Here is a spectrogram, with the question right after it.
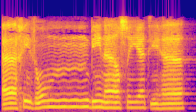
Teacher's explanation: حكم الإقلاب في قوله تعالى: آخذ بناصيتها. التنوين وبعده حرف الباء، يقلب التنوين إلى ميم، نقف عندها بغنة زمنها حركتان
